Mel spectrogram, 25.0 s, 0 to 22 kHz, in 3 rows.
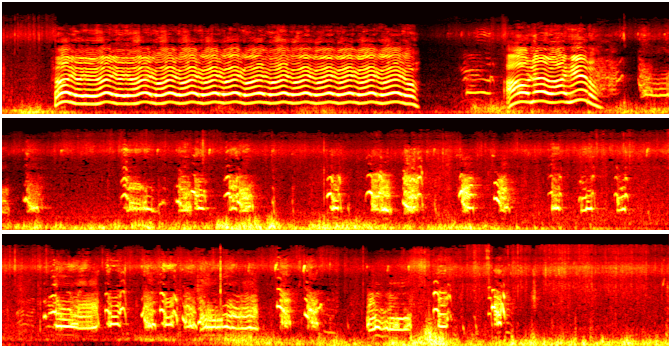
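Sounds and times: hounds baying: 7.5 - 9.0, 9.8 - 11.6, 12.4 - 23.2.

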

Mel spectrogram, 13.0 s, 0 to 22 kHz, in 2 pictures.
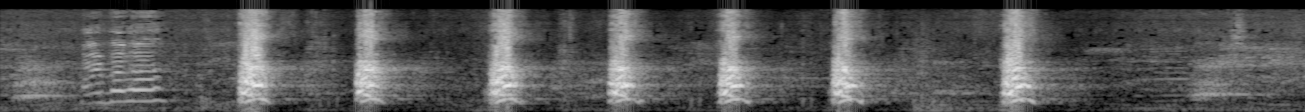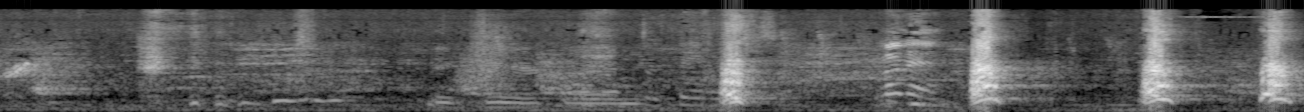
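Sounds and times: dog barking: 0.0 - 0.4, 1.2 - 5.4, 8.8 - 10.4, 11.4 - 13.0.

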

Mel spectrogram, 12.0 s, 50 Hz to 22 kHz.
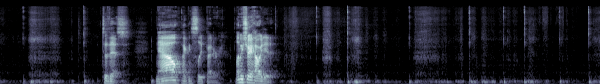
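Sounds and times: computer mouse and keys clicking: 0.4 - 2.0, 6.3 - 12.0.

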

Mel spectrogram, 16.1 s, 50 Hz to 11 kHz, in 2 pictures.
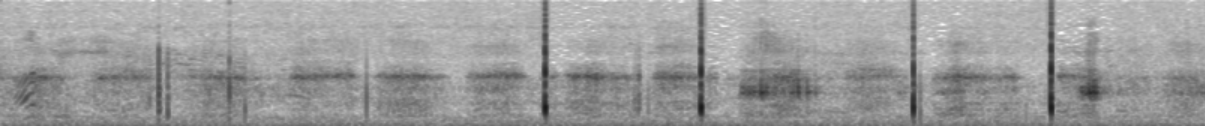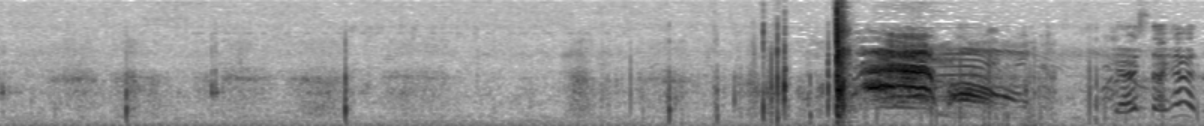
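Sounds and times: low hum with pulsing tone: 0.0 - 16.0.

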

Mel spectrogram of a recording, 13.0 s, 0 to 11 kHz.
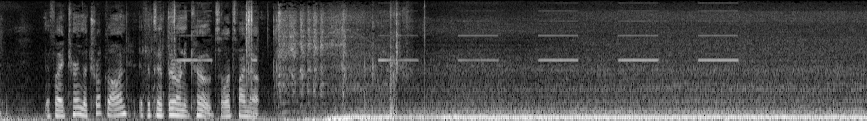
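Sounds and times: dashboard warning chime beeping: 2.4 - 3.5, 5.6 - 9.9, 10.5 - 11.1
car engine idling: 3.9 - 13.0.

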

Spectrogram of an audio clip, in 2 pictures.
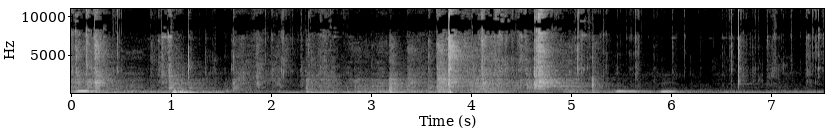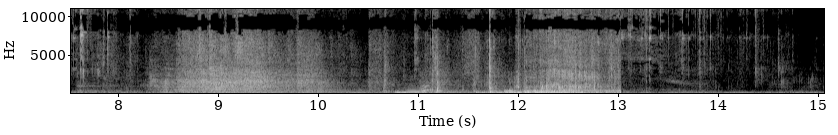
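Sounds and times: keys jangling: 0.0 - 8.6, 13.0 - 15.0
key in metal door lock: 0.0 - 10.3.

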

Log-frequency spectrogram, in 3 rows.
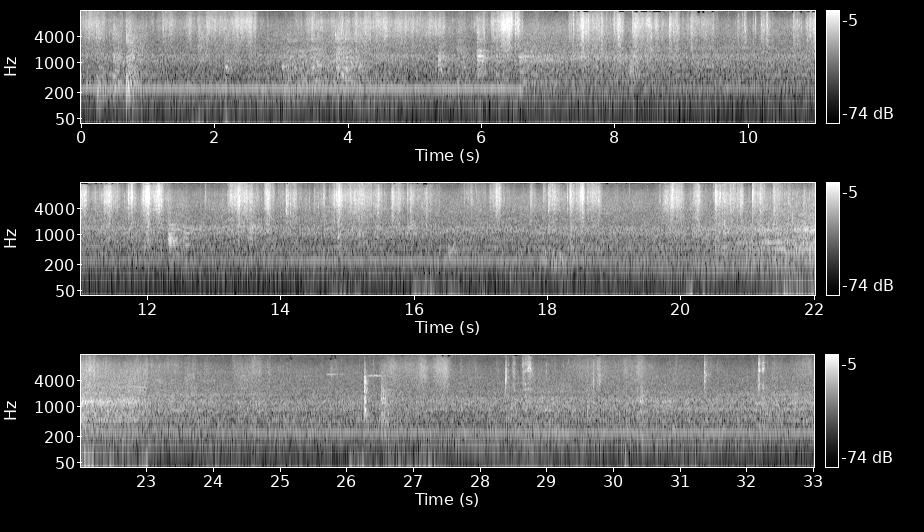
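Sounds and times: plastic gloves and bags crinkling: 0.0 - 25.0
steady low hum: 0.0 - 33.0.

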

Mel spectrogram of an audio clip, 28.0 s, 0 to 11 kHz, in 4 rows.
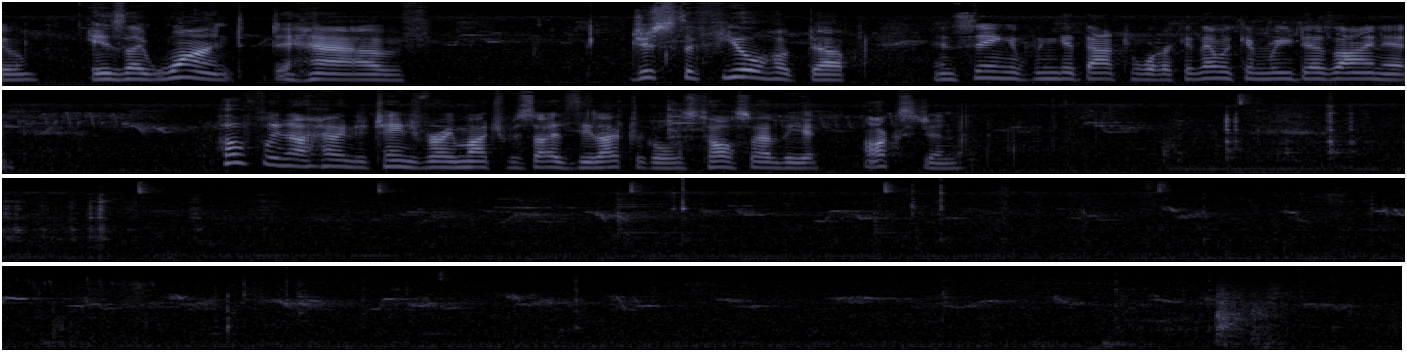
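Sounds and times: small birds chirping: 0.0 - 28.0
steady low hum: 0.0 - 28.0
metal pipe fittings clicking: 13.1 - 15.4.

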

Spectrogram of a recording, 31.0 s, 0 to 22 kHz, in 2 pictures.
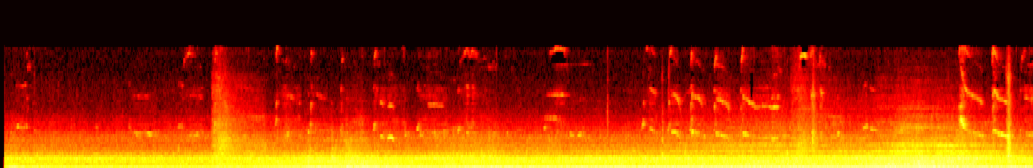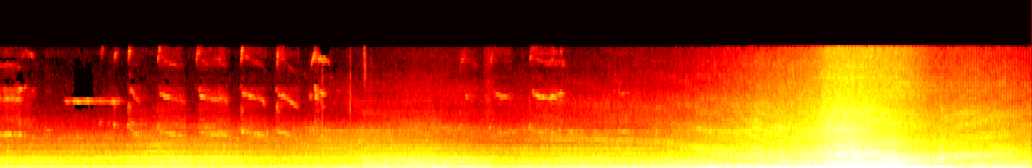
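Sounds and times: lorry diesel engine running: 28.4 - 30.9.

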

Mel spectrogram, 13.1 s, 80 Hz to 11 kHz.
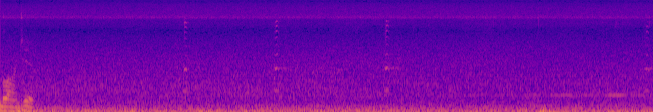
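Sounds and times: wind buffeting microphone: 0.0 - 13.0
geese honking faintly: 3.5 - 4.0, 5.3 - 8.3, 9.4 - 13.0.

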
